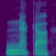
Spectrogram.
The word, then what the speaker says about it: NECA: I would like to give a nice little surprise shout out to Jason from National Electrical Contractors Association, or NECA, as he told me it is pronounced.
